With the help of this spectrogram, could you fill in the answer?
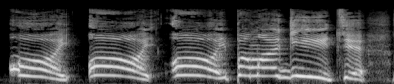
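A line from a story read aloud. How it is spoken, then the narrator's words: Screamed for help. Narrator (Russian): закричал император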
